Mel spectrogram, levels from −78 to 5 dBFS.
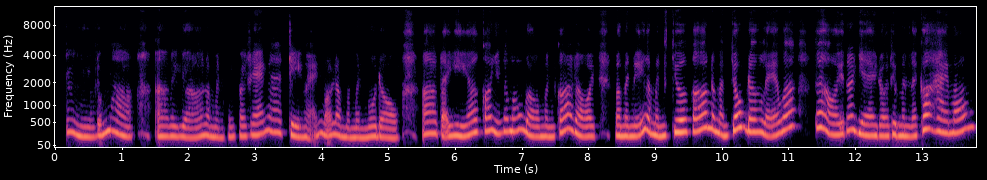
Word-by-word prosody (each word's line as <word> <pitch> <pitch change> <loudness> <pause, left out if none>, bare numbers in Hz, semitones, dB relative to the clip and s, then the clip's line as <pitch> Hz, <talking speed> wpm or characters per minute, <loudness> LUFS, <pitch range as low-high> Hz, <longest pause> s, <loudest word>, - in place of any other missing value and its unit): Ừm, 215 -9 -1
đúng 245 +7 +1
ha! 285 -4 -1 0.5
À, 205 0 -1
bây 205 -1 -1
giờ 185 -2 -3
á 215 - 0
là 225 - 0
mình 190 -3 -3
cũng 200 0 -5
phải 205 -1 -2
ráng 235 +6 -2
á 285 -3 -2
trì 210 -5 +1
hoãn 195 +7 -4
mỗi 230 -1 -1
lần 225 -5 -1
mà 185 - -3
mình 180 0 -2
mua 200 +2 +1
đồ, 180 -3 -3 0.3
ờ, 260 0 -1
tại 210 - 0
vì 215 -2 +2
á 230 +4 +1
có 310 0 +1
những 280 -5 0
cái 295 - -1
món 305 +2 +1
đồ 210 -7 0
mình 200 -1 0
có 325 +7 0
rồi 205 -5 0 0.3
mà 215 - +2
mình 210 -1 +2
nghĩ 210 +7 +1
là 320 -3 +2
mình 220 -5 +2
chưa 285 0 +6
có 320 +5 +3
nên 320 -5 +3
mình 220 -4 0
chốt 355 +8 +3
đơn 285 -2 +3
lẹ 215 -4 0
quá, 315 +8 +2 0.4
tới 380 0 +3
hồi 240 -6 0
nó 325 +2 0
về 220 -4 +2
rồi 210 0 +1
thì 240 - +2
mình 210 -2 +1
lại 210 +1 -1
có 340 +1 +4
2 300 -5 0
món, 280 +6 0
230 Hz, 245 wpm, -22 LUFS, 205-285 Hz, 0.5 s, chưa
